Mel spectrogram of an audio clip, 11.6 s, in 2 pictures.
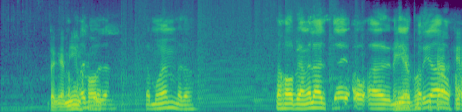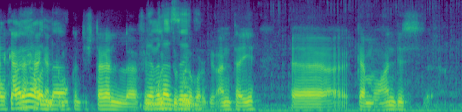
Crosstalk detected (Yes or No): Yes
